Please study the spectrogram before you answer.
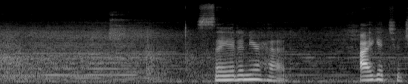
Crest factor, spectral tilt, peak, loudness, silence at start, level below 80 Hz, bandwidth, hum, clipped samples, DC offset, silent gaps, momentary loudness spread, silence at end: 24 dB; -4.5 dB/octave; 0 dBFS; -25 LUFS; 0 s; -56 dBFS; 18 kHz; none; under 0.1%; under 0.1%; none; 20 LU; 0 s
